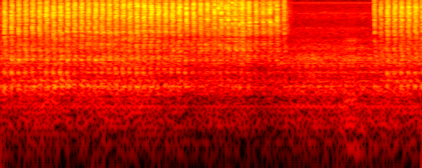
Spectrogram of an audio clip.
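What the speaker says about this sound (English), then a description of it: "Shaping this up and doing the shear scraping" A shear-scraping tool runs along spinning wood during lathe hollowing, giving a loud, steady, rhythmic rasping scrape that briefly softens and thins near the end before the full scraping resumes.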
